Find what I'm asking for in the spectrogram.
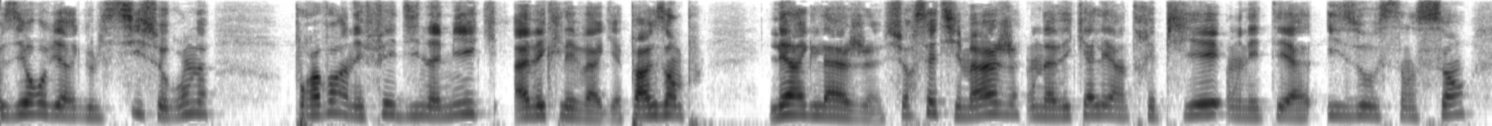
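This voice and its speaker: A young man narrating a travel photography vlog in a casual way, with informal youth slang. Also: high-pitched. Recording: music behind the voice. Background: music.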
